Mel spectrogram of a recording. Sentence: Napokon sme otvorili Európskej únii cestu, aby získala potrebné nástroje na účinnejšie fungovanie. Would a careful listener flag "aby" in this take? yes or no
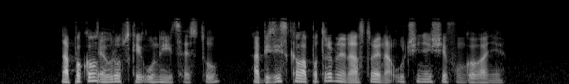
no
